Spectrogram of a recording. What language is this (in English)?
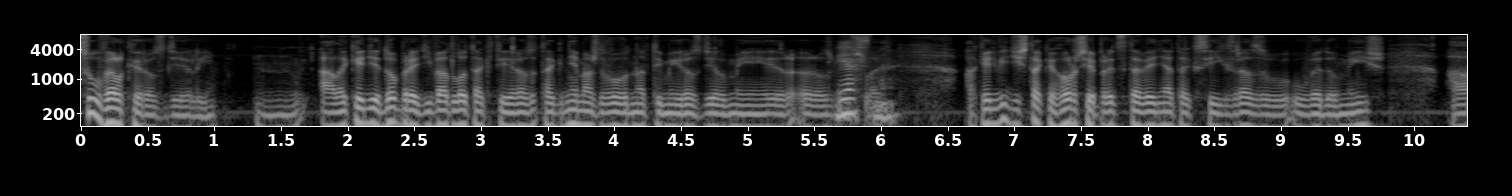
Slovak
